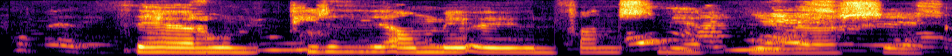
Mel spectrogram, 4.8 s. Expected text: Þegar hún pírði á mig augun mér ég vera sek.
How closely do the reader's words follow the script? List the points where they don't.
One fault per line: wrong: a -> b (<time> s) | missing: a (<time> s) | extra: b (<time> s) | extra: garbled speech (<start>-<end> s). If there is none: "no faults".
extra: fannst (2.9 s)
